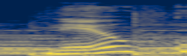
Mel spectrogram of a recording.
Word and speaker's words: 音: 現在 Google Play ストア、 Android 端末用のアプリケーションとして配信されております電子コミック、ネオコミック、音サウンドの方ですね、音と書いてネオコミックと読みます。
